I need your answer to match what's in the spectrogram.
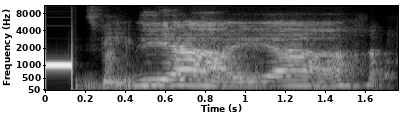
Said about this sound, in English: Yeah. As you guys know him, beep. Yeah. Bleep. Bleep, as you guys know him.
